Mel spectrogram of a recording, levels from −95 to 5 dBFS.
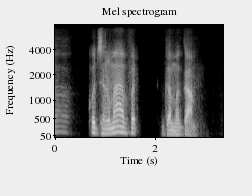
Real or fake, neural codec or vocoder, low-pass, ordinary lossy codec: fake; codec, 16 kHz, about 1 kbps, DyCAST, with the encoder's durations; 7.2 kHz; AAC, 32 kbps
